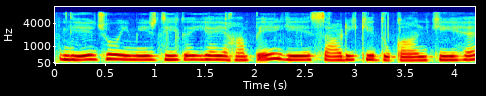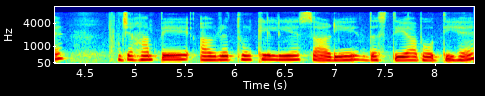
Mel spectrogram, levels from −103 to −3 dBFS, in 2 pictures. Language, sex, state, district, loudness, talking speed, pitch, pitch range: Hindi, female, Maharashtra, Pune, -11 LUFS, 165 wpm, 225 Hz, 210-230 Hz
